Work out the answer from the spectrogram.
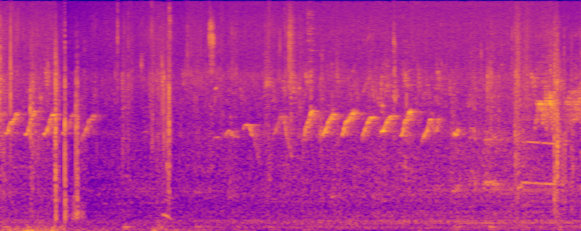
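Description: A bird calling a fast series of short, rising chirps, twice. A few sharp clicks fall between the two runs.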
